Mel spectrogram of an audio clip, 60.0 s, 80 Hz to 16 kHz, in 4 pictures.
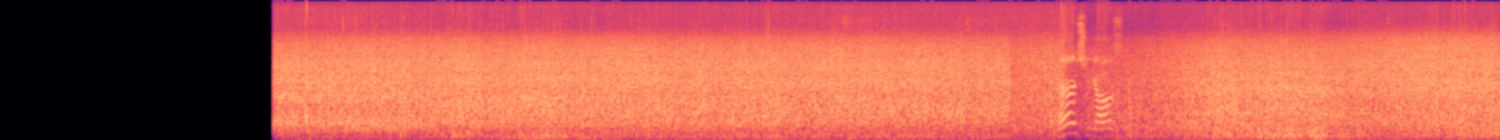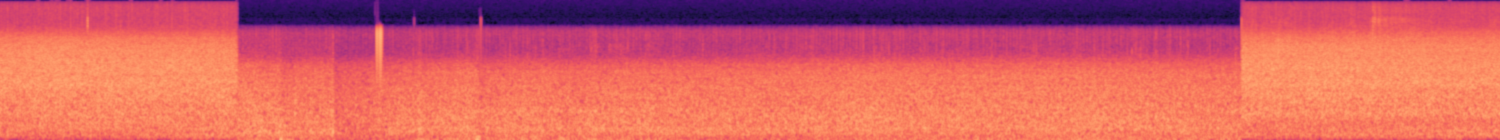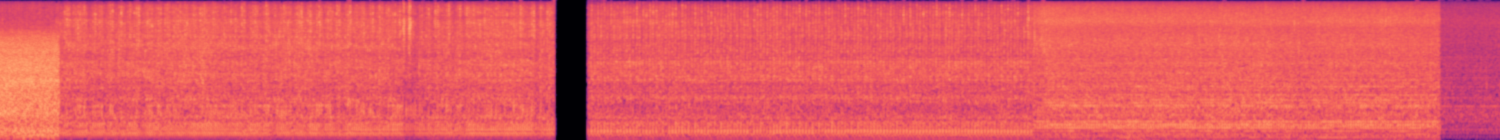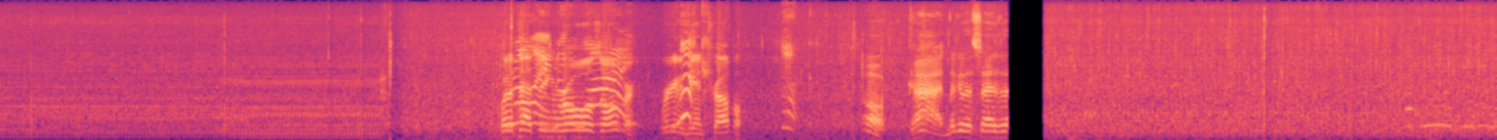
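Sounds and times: boat engine drone: 2.8s - 52.1s, 55.5s - 59.9s
rumble of ice collapsing into water: 17.4s - 27.1s.

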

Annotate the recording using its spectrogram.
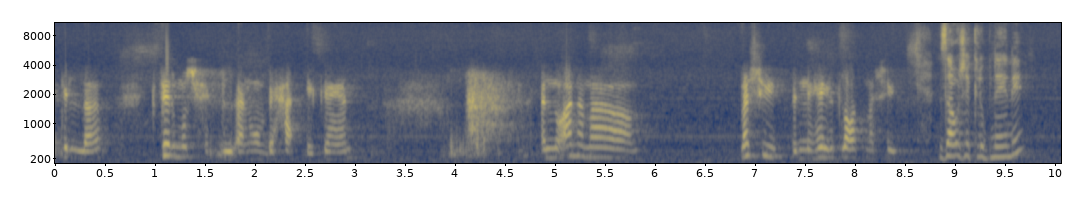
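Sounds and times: woman speaking on telephone: 0.0s - 3.0s.

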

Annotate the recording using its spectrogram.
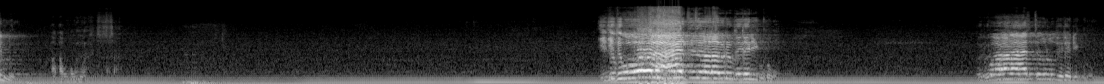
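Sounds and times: low electrical hum and drone: 0.0s - 11.0s.

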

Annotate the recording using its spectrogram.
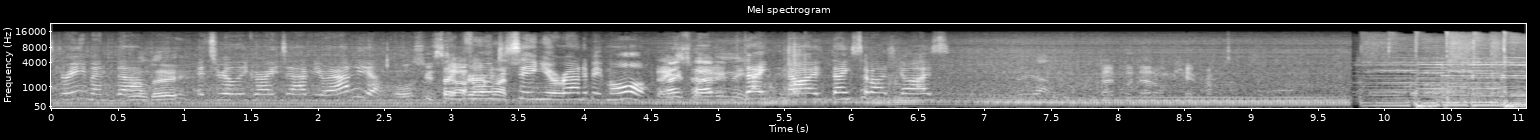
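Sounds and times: car engine idling: 0.0s - 9.8s
rock music with electric guitar: 9.8s - 11.0s.

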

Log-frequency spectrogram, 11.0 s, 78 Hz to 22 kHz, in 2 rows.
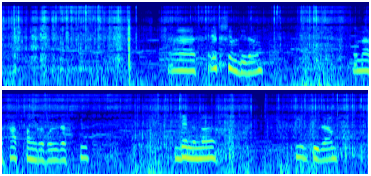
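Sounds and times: plastic bag crinkling: 0.0s - 11.0s
woman speaking: 2.5s - 4.0s, 5.2s - 6.9s, 8.1s - 8.8s, 9.9s - 10.6s.

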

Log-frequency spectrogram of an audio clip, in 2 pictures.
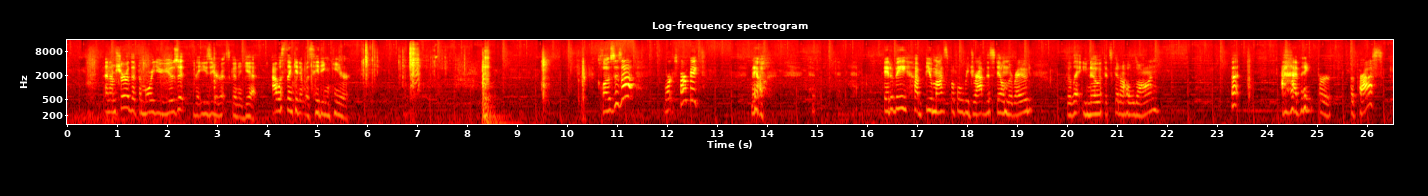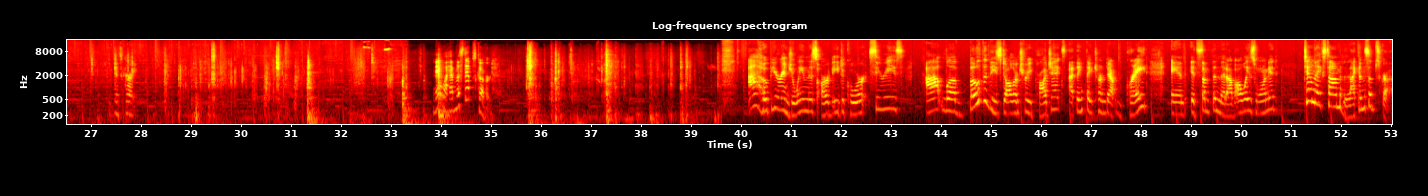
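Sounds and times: background music: 0.0s - 53.0s.

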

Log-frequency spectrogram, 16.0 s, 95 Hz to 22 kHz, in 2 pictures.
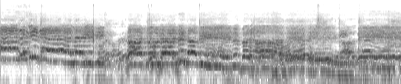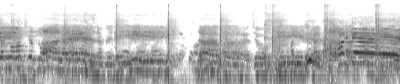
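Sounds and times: men chanting a lament: 0.0s - 16.0s
hands slapping bare chests: 10.3s - 10.6s, 11.3s - 11.6s, 12.4s - 12.7s, 13.4s - 13.8s, 14.4s - 14.8s, 15.5s - 15.8s.

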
